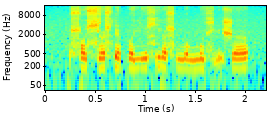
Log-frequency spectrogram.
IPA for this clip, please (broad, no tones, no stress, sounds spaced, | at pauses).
ɬ ɔ ɕ ə˞ ɬ ɾʲ ɑ p ə j i ɬ j œ ɬ ŋ o ŋ u xʲ ḛ ʃ œ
